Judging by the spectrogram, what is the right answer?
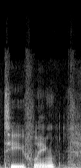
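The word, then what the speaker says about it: tiefling: A teling, pronounced teling, is Why did I read that?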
